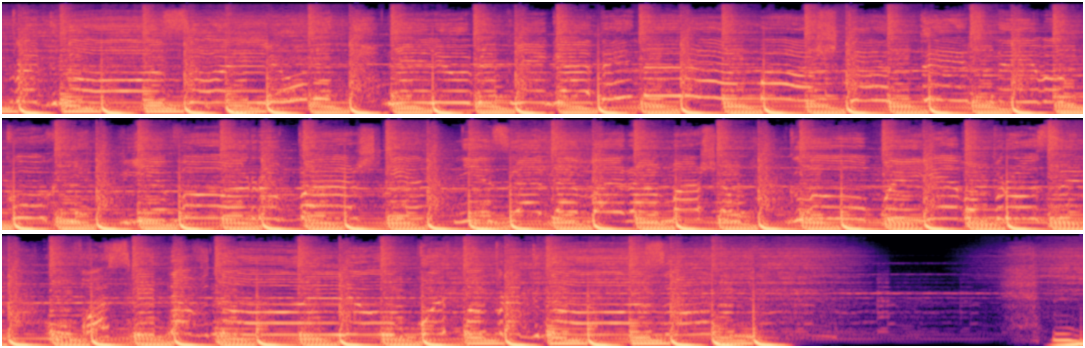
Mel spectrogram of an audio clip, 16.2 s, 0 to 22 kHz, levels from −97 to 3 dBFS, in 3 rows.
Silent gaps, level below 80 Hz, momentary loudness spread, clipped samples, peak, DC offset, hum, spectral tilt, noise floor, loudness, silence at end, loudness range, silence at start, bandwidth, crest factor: none; -12 dBFS; 2 LU; under 0.1%; 0 dBFS; under 0.1%; none; -4.5 dB/octave; -39 dBFS; -9 LUFS; 0 s; 1 LU; 0 s; over 20 kHz; 8 dB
